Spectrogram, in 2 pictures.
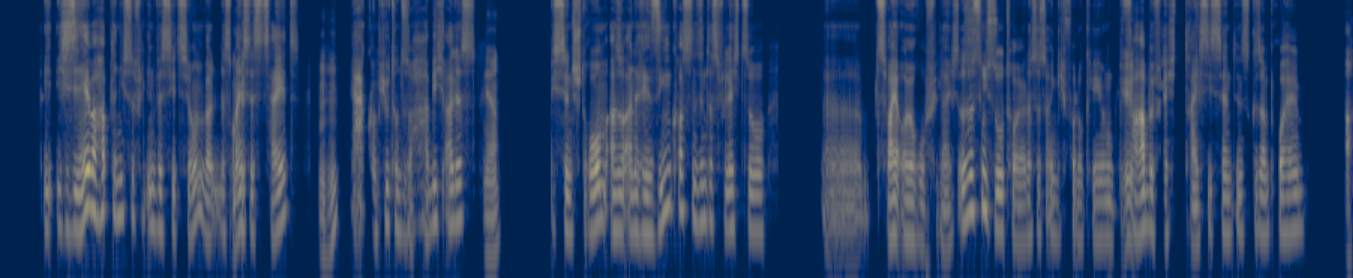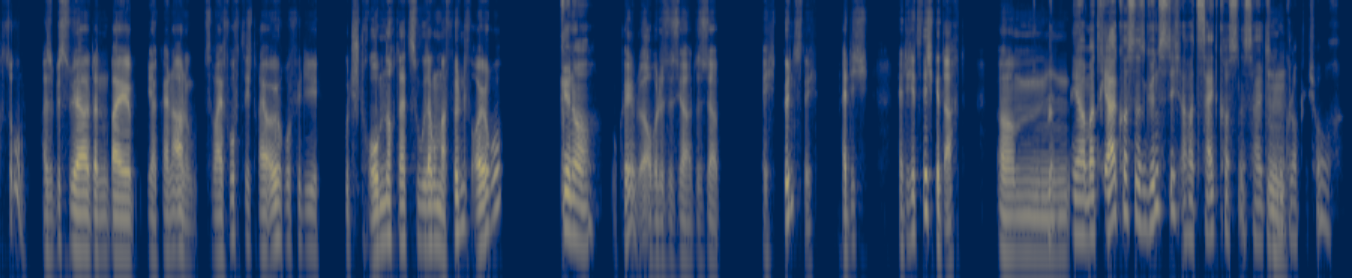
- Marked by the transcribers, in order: other noise
- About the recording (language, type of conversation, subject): German, podcast, Was war dein bisher stolzestes DIY-Projekt?
- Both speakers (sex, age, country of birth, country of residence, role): male, 25-29, Germany, Germany, guest; male, 35-39, Germany, Germany, host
